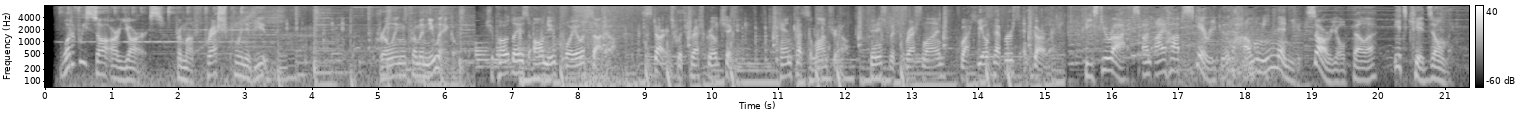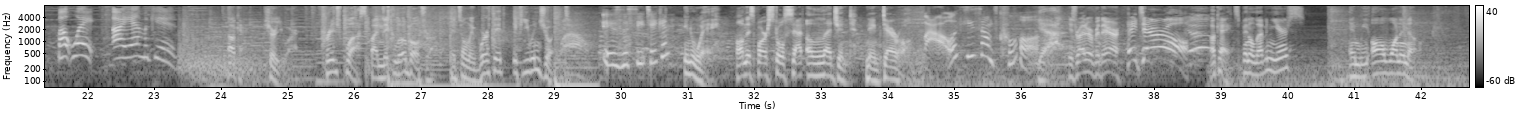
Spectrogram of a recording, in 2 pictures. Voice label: commercial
